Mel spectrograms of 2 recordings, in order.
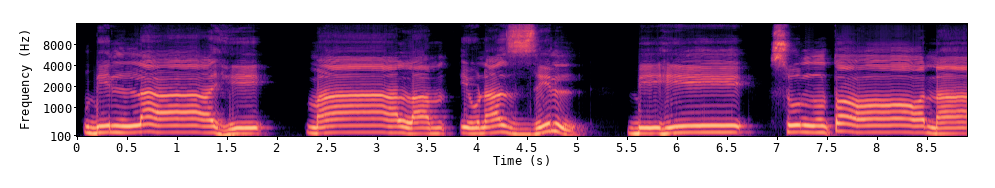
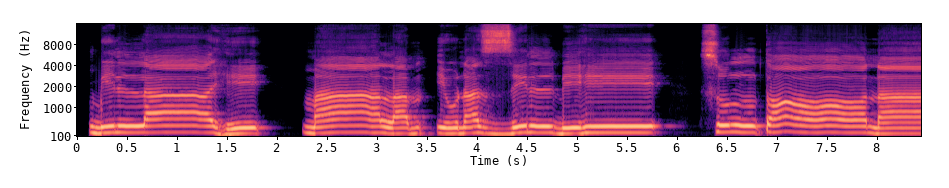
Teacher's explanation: ওয়াকফের সময় দুই জবরের পরে খালি আলিফ থাকলে এক জবরকে বাদ দিয়ে আরেক জবরে এক আলিফ টেনে পড়তে হয়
